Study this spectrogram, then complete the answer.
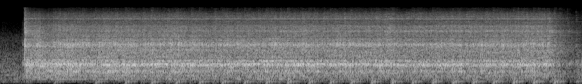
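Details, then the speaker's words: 1968 110 tractor with K181 8 HP engine, sat five years, first start attempt with fuel on: steady starter churning at about five even compression pulses a second with no firing; cranks but won't start. "I would dare say it doesn't work."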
